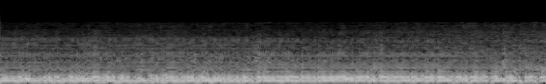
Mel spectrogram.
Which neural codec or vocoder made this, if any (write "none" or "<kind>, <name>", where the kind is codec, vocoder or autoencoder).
vocoder, HiFi-GAN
